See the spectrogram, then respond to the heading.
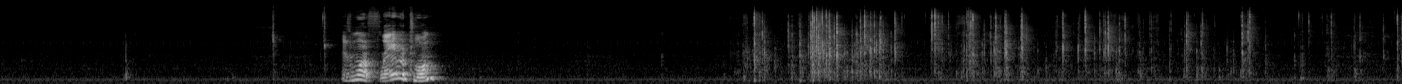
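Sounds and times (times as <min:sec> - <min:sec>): person crunching a dog treat: 0:07.3 - 0:14.0.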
